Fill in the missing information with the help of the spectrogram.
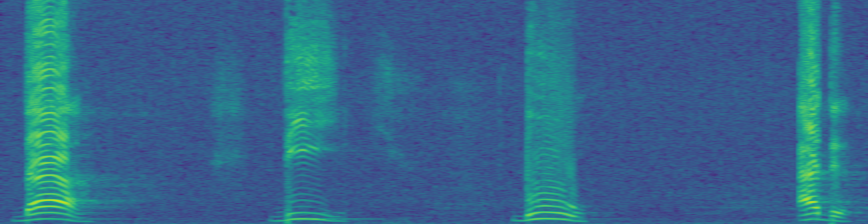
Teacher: Di punggung ujung lidah pada posisi pangkal dua gigi seri atas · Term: huruf dal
